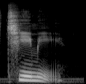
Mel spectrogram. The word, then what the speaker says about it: Teami: It is Teamy. Y'all, I am very picky about who I partner with, and I am beyond obsessed with Teamy. It's spelled T-E-A-M-I, and I'll link up in the show notes, but right now, I have been literally drooling over their butterfly beauty collagen.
